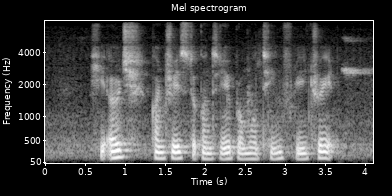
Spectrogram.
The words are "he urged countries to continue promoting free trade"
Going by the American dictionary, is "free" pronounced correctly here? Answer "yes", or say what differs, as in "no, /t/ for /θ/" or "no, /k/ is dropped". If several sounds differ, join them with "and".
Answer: yes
